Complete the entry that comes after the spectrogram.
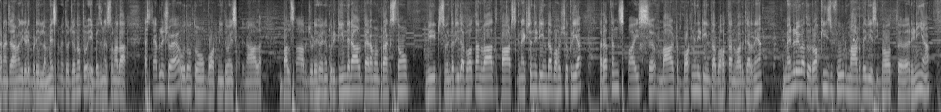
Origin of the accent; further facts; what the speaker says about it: Hoshiarpur, Punjab, India; now in New Zealand; ਮੇਰਾ ਜਨਮ ਮਾਲਪੁਰ ਦਾ ਹੈ ਜੀ, ਜੰਪਲ ਮੈਂ ਹੁਸ਼ਿਆਰਪੁਰ ਦਾ, ਫੁੱਟਬਾਲ ਦੀ ਧਰਤੀ ਨਾਲ ਜੁੜਿਆ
